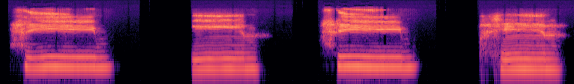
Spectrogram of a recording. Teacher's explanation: So this ha comes from your throat.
